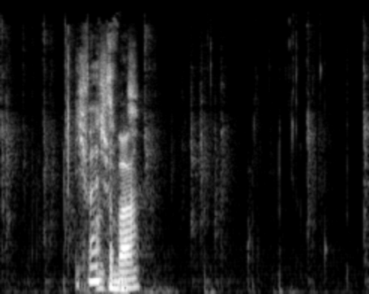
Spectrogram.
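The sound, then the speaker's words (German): A person speaks briefly, then typing on a computer keyboard follows: a quick, irregular run of light key clicks that continues to the end. “Ich habe getippt und zwar einfach nur für mich nochmal.”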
